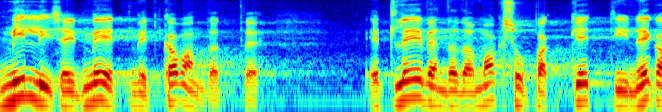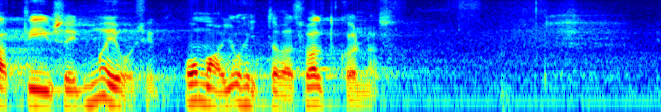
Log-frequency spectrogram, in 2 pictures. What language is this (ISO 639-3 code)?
est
